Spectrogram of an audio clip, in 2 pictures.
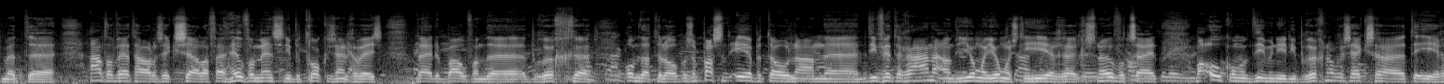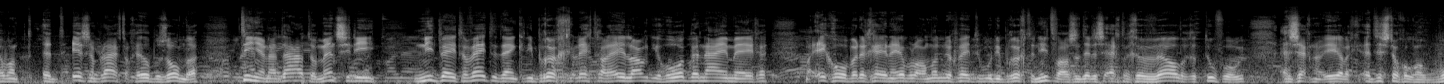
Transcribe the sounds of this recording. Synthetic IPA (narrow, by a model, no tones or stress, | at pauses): mɛt | aːntɑlˠʋɛtɦɑwdəɹs̬ɪksɛləfɛnɦɪːlˠvɪːlˠmɛnsəndibətrɔkəzɛjnχəʋejst | bɛjdəbawvɑndəbrøχɔmdɑtəlowpənsənpɑsəntɪːɹbətownəaːndəvetəraːnəaːndijoŋəjoŋəsdiɦiːrχəsnøɥvəlˠtsɛjnmaɹowkɔmɔb̚dimaniːɹdibrøχnɔχɪsɛkstraːtəɪːərəʋɑnt | ətɪsɛnblɛjftːɔχɦɪːlˠbizɔndəɹtinjaːɹnaːdaːtomɛnsəndi | nid̚bejtəɹʋejtədɛŋkəndibrøχlɪχtərɑlˠɦejlɑŋdiɦoːɹt̚bɛjnɛjmejχə | maːɹʔɪkɦʊːɹbɛjdəχejnənɦɪːləbolˠɑndərdinɔχʋejtəɦudibrɵχtənitʋɑsɛndɪtɪsɛχtənχəʋɛlˠdəχətuvuχɪŋ | ɛnzɛχnawɪːɹləkətɪstɔχokə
